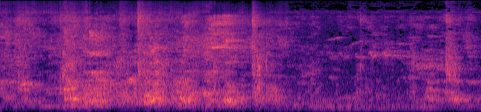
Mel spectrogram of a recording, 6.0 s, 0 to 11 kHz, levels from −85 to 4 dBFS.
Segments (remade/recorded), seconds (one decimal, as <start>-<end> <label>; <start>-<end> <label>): 0.0-3.6 remade; 3.6-6.0 recorded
